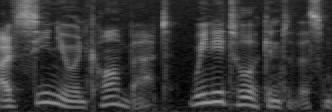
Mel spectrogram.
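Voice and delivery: whispering. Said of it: "Normir whispers to Sylvie and says".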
